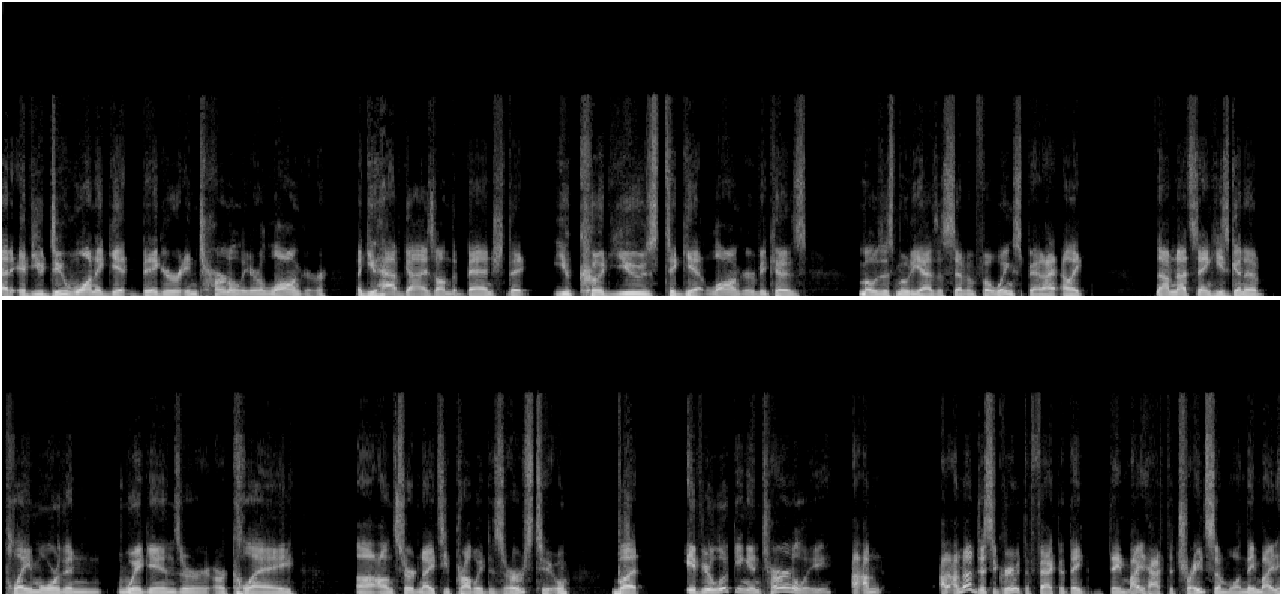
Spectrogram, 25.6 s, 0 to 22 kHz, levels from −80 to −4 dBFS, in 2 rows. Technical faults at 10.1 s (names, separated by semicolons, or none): none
